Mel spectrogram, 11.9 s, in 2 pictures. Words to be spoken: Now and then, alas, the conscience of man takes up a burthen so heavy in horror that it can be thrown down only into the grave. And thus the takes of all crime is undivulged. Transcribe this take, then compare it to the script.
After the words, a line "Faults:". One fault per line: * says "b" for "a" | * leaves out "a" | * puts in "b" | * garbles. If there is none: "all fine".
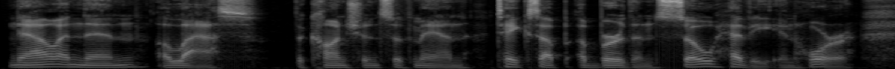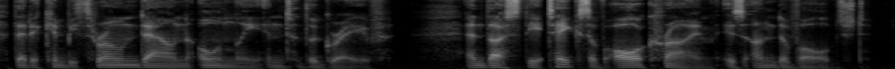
Now and then, alas, the conscience of man takes up a burthen so heavy in horror that it can be thrown down only into the grave. And thus the takes of all crime is undivulged.
Faults:
all fine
